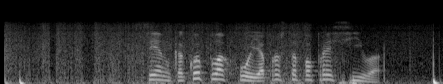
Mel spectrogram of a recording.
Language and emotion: Russian, neutral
